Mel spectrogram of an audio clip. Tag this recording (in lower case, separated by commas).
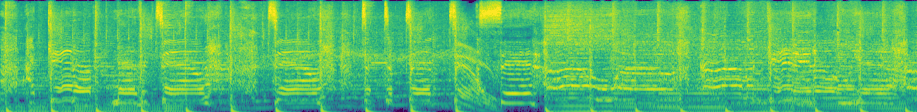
music, pop music, soundtrack music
